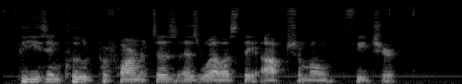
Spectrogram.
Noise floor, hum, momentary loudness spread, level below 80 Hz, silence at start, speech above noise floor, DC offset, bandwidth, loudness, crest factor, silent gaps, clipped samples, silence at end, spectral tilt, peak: -58 dBFS; none; 9 LU; -60 dBFS; 0.2 s; 28 dB; under 0.1%; 16 kHz; -31 LUFS; 18 dB; none; under 0.1%; 0.65 s; -7 dB/octave; -14 dBFS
